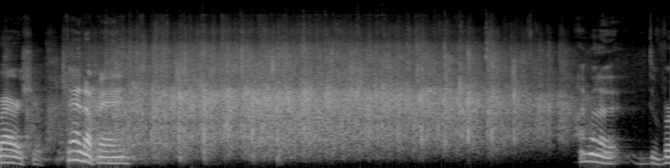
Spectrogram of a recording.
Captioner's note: applause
